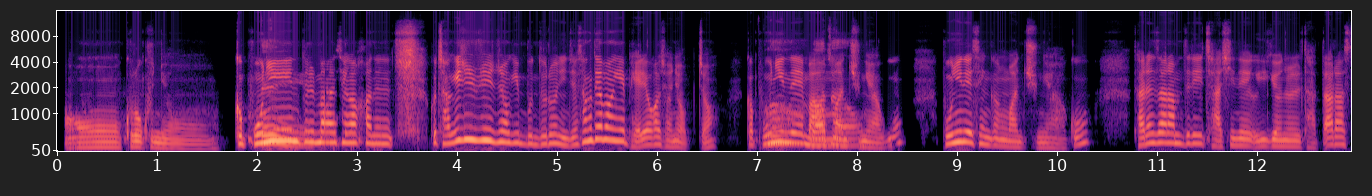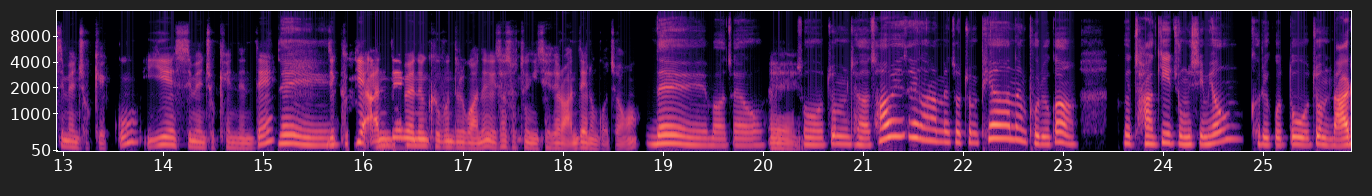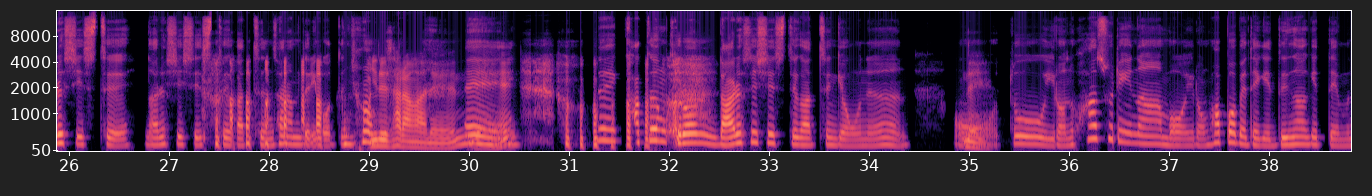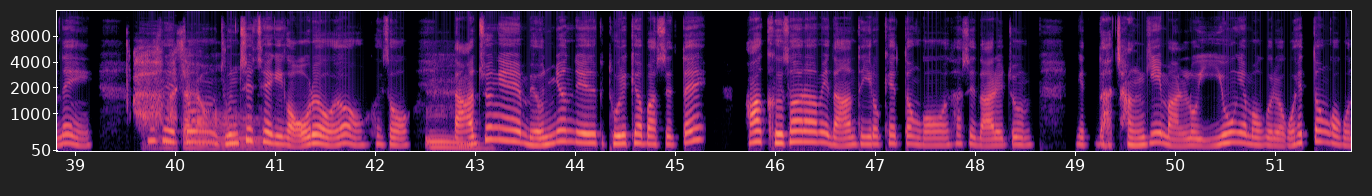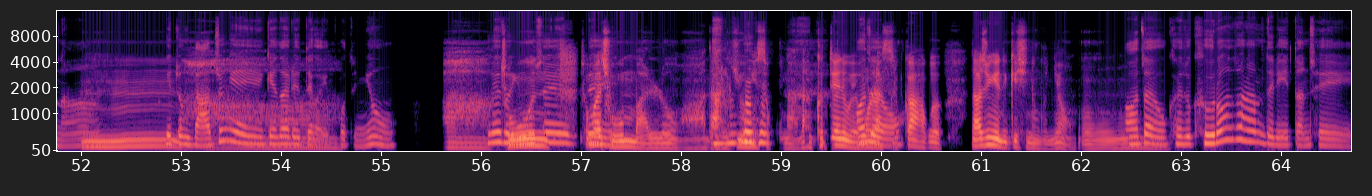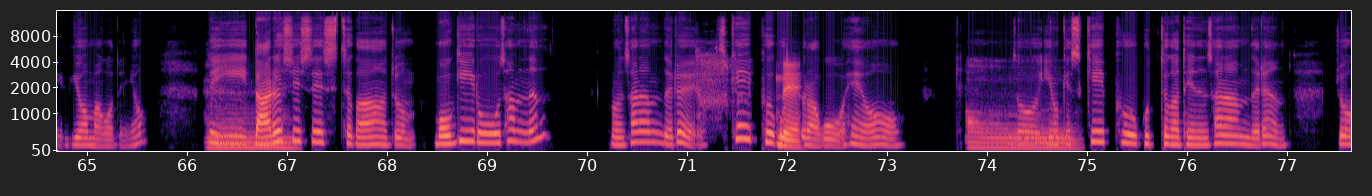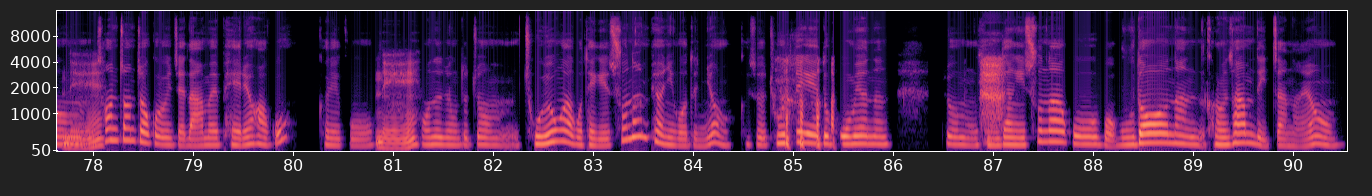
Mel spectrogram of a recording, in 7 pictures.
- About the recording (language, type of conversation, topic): Korean, podcast, 침묵을 유지하는 것이 도움이 될 때가 있나요?
- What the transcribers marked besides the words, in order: other background noise; tapping; laugh; laughing while speaking: "사람들이거든요"; laugh; laugh; laugh; in English: "Scapegoat라고"; in English: "Scapegoat가"; laugh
